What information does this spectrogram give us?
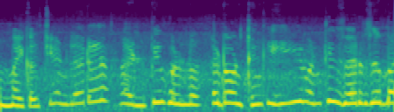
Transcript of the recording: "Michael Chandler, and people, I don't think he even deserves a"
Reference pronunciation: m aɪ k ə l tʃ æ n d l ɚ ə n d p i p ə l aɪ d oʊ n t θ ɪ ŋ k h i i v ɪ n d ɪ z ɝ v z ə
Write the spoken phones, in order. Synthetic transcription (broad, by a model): m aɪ k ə l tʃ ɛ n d l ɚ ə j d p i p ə l aɪ d oʊ n t t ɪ ŋ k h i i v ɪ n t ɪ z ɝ z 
